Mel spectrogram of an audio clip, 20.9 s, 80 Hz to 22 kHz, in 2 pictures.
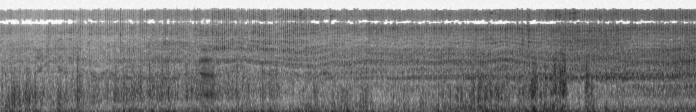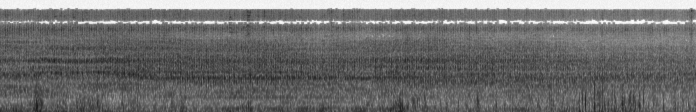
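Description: Farmtrac 60 tractor's diesel engine running steadily while pulling a harrow, with a few sharp knocks along the way.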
